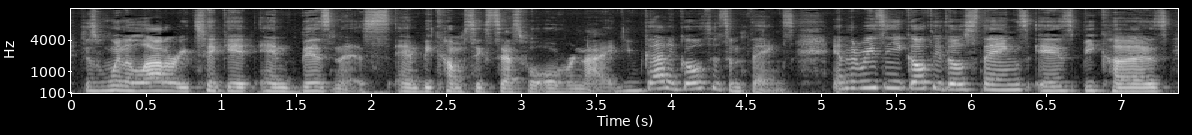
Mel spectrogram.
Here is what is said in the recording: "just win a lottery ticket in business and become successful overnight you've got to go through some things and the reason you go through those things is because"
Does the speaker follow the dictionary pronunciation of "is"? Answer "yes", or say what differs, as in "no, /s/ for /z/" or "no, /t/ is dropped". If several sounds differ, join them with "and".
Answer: yes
